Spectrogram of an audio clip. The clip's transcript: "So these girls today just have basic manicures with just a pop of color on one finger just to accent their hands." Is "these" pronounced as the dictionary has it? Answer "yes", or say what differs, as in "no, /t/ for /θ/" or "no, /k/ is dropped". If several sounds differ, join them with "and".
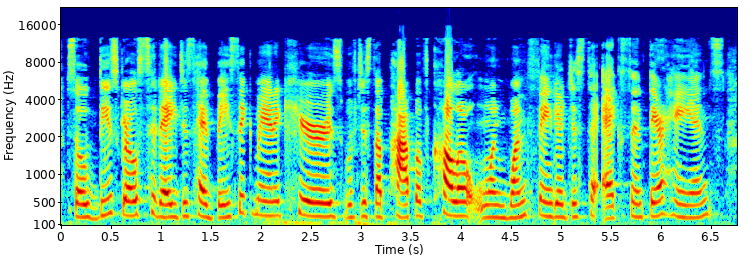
yes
